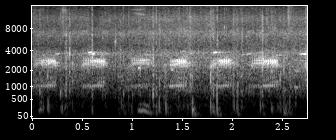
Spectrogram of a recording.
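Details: Several frogs croak together at night during heavy rain in a forest, each a brief, high, grating note repeated in quick, steady pulses, with a soft patter of rain beneath.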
